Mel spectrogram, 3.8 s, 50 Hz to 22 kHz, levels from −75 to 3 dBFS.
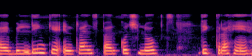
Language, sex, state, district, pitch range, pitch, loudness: Hindi, female, Karnataka, Bangalore, 220-255 Hz, 245 Hz, -14 LUFS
